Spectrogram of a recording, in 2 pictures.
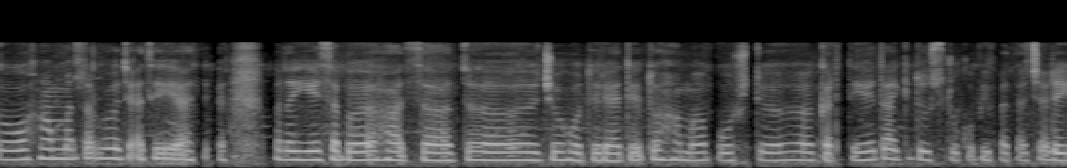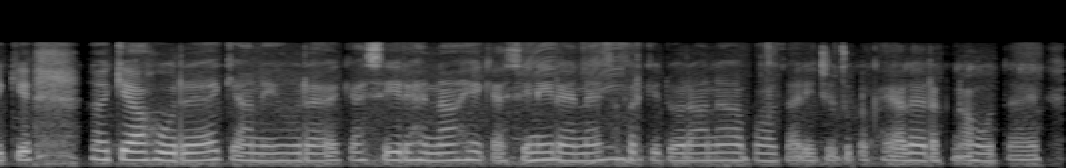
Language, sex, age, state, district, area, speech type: Urdu, female, 18-30, Uttar Pradesh, Aligarh, urban, spontaneous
